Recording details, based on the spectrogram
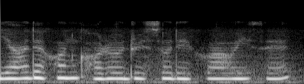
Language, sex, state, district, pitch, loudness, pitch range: Assamese, female, Assam, Kamrup Metropolitan, 270 Hz, -13 LUFS, 265-275 Hz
